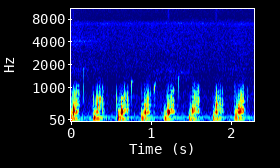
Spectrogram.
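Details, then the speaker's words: Rooftop dryer vent (wrong vent type) with dryer running: steady wet gurgling about three times a second over the muffled spinning hum, from standing water in the vent letting moisture back into the dryer so it doesn't fully dry. "the gurgling and the muffled sound of the dryer spinning there is standing water in here and that's why moisture is coming back into the dryer and it's not fully drying"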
